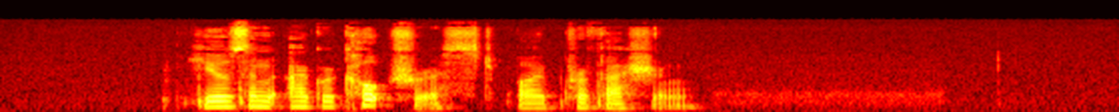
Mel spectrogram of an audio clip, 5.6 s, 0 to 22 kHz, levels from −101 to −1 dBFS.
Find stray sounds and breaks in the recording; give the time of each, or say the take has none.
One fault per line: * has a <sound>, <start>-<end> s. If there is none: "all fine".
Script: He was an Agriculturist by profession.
all fine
